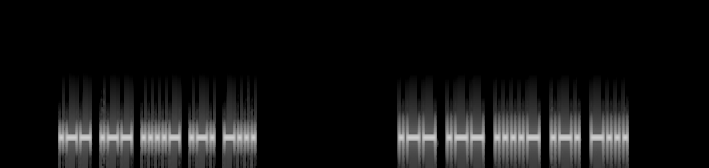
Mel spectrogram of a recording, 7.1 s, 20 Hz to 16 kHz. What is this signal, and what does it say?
Morse code, heard as a keyed tone, about 37 wpm, 700 Hz. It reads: WW4RB WW4RB
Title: Speed Racing - USA 2x2 Call Signs 30wpm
